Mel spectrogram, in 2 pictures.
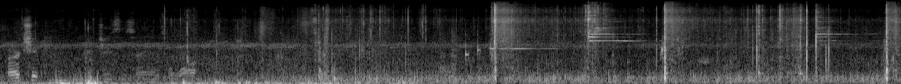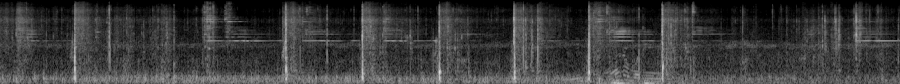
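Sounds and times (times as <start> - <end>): high metallic ring: 4.8 - 6.5, 8.0 - 10.3, 11.0 - 18.0
hatchet chopping wood: 6.0 - 6.9, 7.8 - 10.4, 11.8 - 16.1.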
